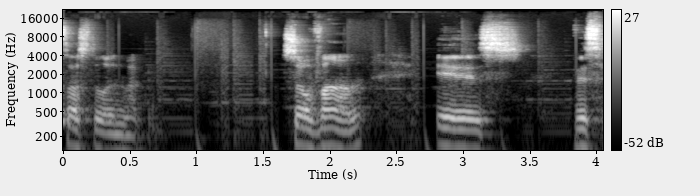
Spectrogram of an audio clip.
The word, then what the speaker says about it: Vaan: Vaan, V-A-A-N, Vaan.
